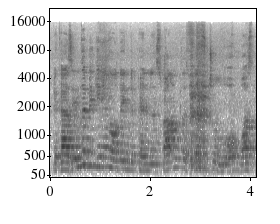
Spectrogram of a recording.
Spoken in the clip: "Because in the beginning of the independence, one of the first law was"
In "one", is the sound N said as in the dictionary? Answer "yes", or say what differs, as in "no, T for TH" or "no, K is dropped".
no, L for N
